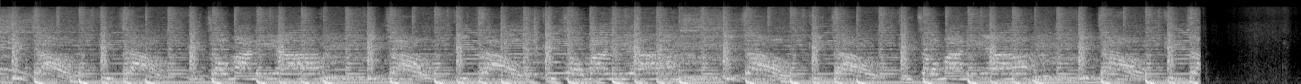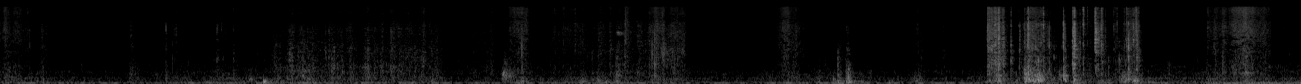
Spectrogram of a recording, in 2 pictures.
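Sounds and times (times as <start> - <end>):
faint rustling and crinkling: 12.0 - 26.0.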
